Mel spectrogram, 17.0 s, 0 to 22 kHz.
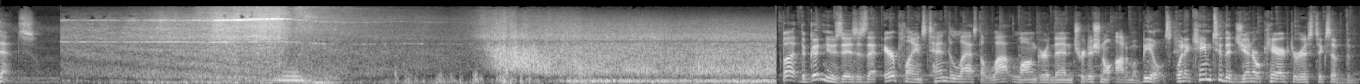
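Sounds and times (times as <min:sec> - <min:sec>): propeller plane flying overhead: 0:00.0 - 0:09.7.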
